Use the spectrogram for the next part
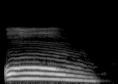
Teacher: जब ओम को हम उच्चारित करते हैं तो क्या है, बहुत देर तक खींचते हैं ना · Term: प्लुत स्वर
